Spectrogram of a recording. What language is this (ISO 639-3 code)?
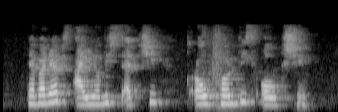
kat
